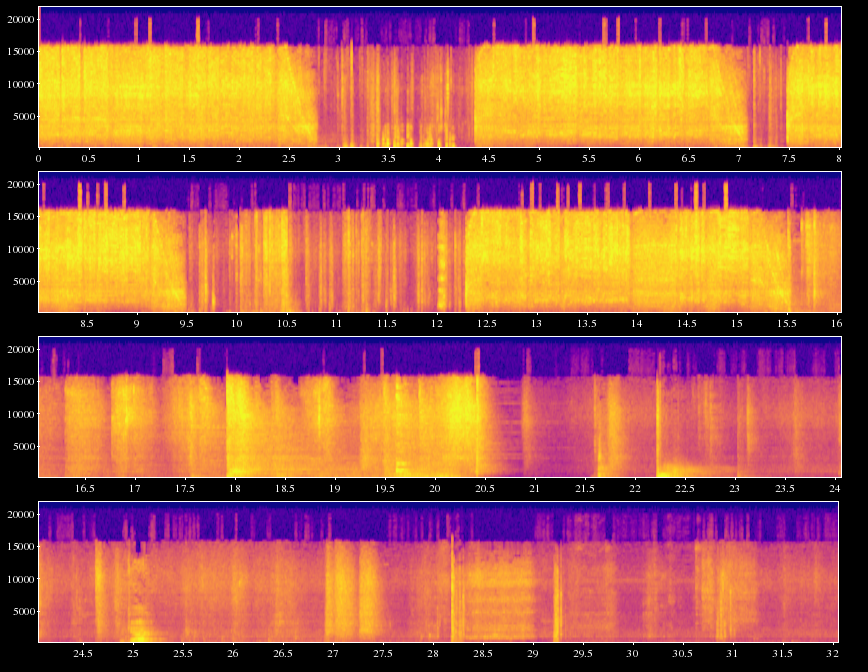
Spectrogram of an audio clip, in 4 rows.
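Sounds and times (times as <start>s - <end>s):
angle grinder cutting sheet metal: 0.0s - 2.8s, 4.4s - 9.5s, 12.3s - 15.6s.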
